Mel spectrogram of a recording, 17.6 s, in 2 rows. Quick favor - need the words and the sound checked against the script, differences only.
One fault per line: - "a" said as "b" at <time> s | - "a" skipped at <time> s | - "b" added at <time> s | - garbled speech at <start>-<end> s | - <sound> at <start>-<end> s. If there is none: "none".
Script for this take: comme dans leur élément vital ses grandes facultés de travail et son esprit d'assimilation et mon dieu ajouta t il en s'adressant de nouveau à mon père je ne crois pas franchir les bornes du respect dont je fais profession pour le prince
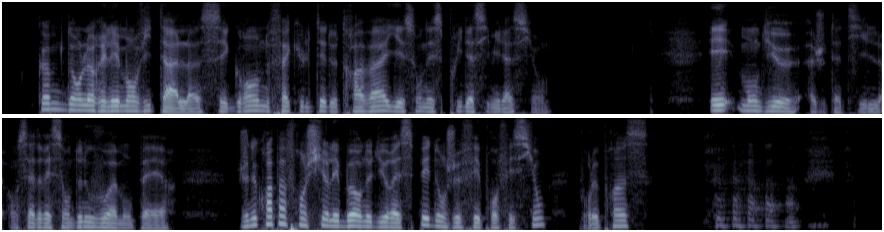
- laugh at 15.8-17.4 s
